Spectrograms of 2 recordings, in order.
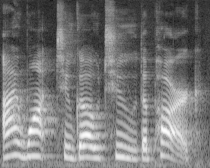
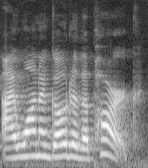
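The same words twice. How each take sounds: First: Each word is said separately and precisely. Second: The words are blended into reduced forms. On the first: "many native speakers do not say, ... that precise" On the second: "want to is made into wanna, and then go to is made into gotta"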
